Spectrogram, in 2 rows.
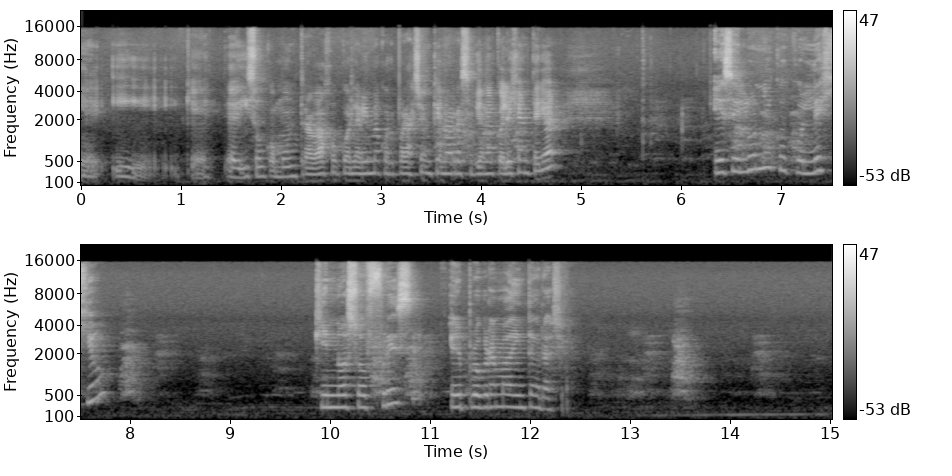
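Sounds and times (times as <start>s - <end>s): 
speech: 0.3s - 5.0s, 6.3s - 7.9s, 9.9s - 12.5s
dog barking: 5.6s - 11.2s, 12.6s - 15.0s.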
